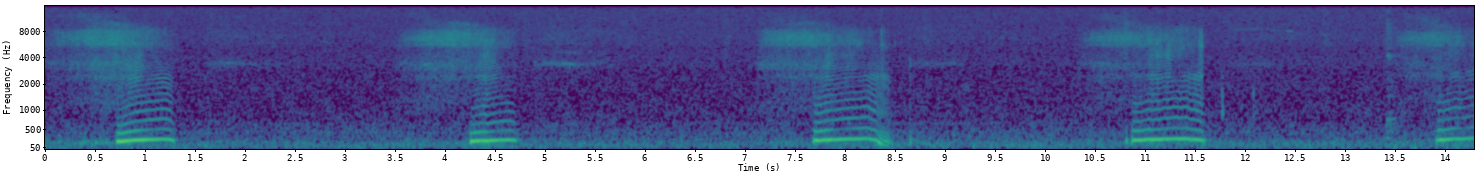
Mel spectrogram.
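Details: Snoring from a sleeping cat, described as violent: loud rhythmic snores, about 17 a minute, each a rising buzzy rattle on the in-breath with quiet pauses between.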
